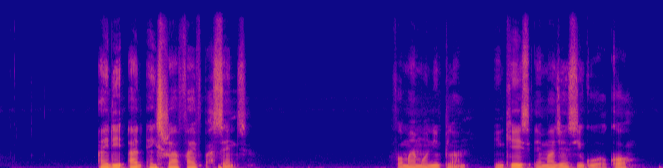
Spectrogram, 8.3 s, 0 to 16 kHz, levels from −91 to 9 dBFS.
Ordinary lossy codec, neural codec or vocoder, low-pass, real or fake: none; none; 14.4 kHz; real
